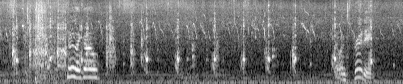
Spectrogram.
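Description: A hen and her chicks let out into a coop, with clucking and chirping calls through most of the clip, loudest near the start and again near the end, while a person talks quietly in between.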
